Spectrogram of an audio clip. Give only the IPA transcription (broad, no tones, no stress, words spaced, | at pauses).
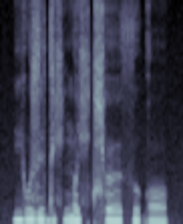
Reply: jʊzɪ dɪçŋɐçt͡ɕʰœː θʊɡɔ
